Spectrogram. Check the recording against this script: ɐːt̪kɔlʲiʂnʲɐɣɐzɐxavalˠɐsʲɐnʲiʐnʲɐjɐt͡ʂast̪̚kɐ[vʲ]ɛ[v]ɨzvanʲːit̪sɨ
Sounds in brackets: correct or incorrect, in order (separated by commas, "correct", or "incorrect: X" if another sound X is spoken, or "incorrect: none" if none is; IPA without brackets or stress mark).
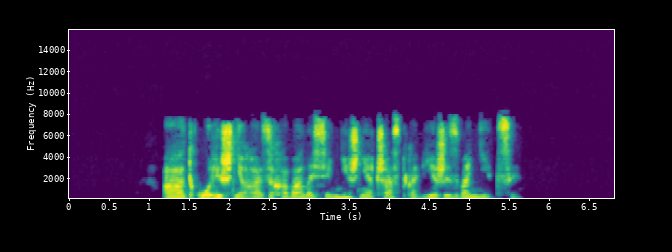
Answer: correct, incorrect: ʐ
